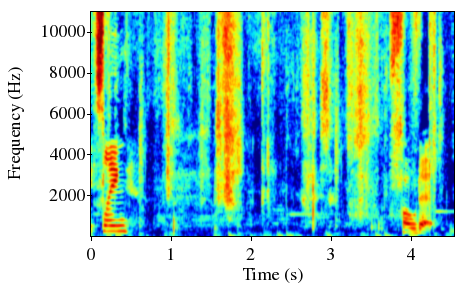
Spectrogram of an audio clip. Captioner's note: seat sling sweeps on the floor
